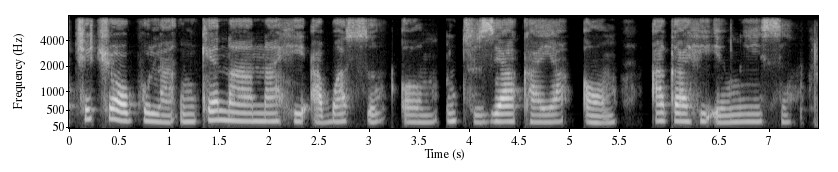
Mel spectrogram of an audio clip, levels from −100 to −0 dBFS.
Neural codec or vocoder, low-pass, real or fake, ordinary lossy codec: codec, 16 kHz, 16 kbps, FunCodec, trained on Chinese and English, 50 frames a second; 7.2 kHz; fake; none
